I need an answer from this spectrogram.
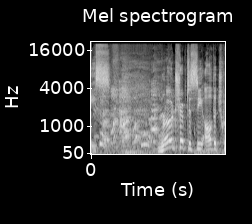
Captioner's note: colleagues laughing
